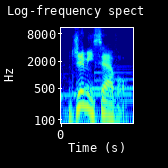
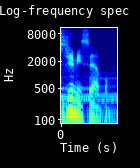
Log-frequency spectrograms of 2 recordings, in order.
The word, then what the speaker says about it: Jimmy Savile: kid rape henry what's his name jeremy seville jimmy savile i was close jimmy several jimmy savile like i said he kind of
